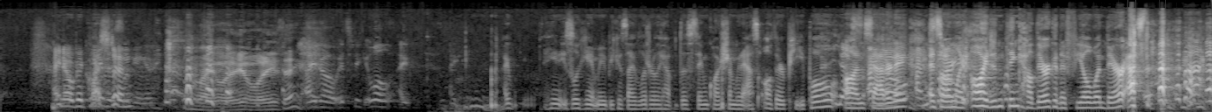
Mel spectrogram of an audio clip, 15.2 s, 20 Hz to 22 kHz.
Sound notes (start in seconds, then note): 10.8 laughter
